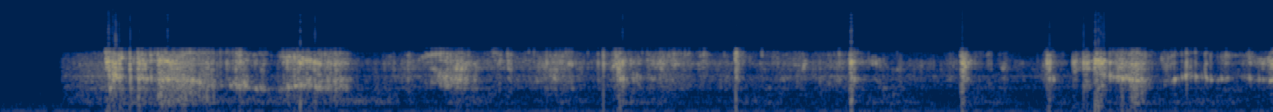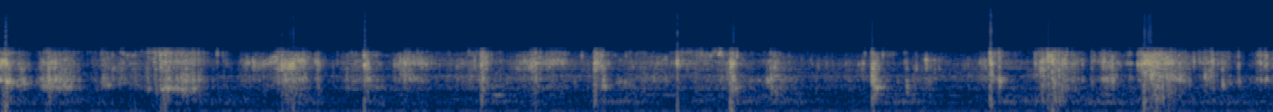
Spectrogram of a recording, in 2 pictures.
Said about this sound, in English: Every time a person crunches into a potato chip, he or she is enjoying the delicious taste of one of the world's most famous snacks, a treat that might not exist without the contribution of black inventor George Crumb.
